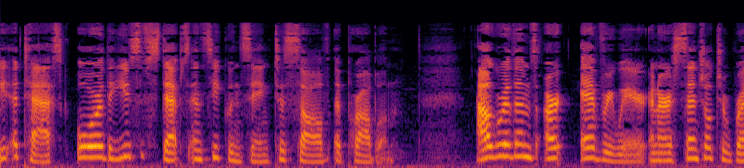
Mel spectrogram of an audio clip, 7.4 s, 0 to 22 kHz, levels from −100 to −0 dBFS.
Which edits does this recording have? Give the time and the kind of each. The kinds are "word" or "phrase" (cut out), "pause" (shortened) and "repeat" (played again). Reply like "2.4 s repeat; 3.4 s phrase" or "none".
none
